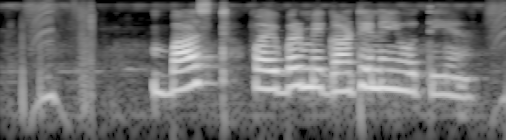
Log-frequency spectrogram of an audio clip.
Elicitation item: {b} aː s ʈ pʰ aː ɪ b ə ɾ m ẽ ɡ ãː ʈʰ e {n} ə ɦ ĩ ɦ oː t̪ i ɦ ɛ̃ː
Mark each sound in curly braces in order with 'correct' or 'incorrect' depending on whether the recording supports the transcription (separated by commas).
correct, correct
